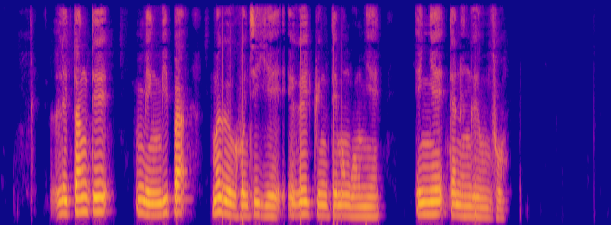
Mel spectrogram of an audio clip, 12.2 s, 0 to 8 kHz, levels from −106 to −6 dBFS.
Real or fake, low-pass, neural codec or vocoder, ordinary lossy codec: real; 7.2 kHz; none; AAC, 48 kbps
